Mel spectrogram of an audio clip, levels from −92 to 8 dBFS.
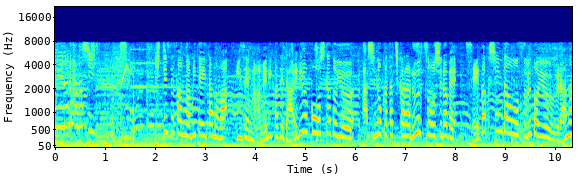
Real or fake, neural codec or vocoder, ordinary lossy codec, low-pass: real; none; none; none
